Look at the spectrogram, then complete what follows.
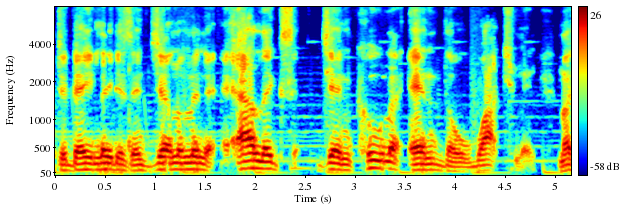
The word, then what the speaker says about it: Jancula: It's as I stated before we were talking, it's a weird last name, and I get a lot of bad pronunciations of it. I think my favorite one that I've gotten was Dracula, yeah, which okay, sure, why not, right?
